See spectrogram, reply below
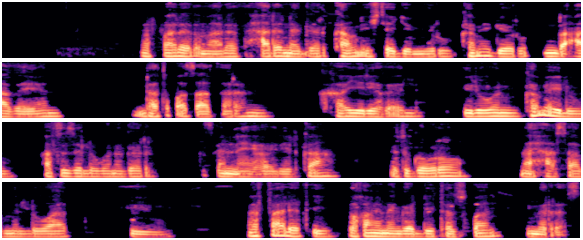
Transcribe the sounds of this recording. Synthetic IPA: mɐfalɐt̪ʼimalɐt̪ħad̪ɐnɐɡɐɾkʰaβɨnʔɨʃt̪ʰɐd͡ʒɛmːiɾukʰɐmɐjɡeɾuɨnd̪ɐʕazɐjɛn | ɨnd̪at̪ʰɨkʼɐ̰t͡sʼat͡sʼɐɾɐn | kʰɨ̥xɐjːɪd̪jɪxɨʔɨ̰l | ʔiluwʊnkʰɐmɐjlu | ʔaβt̪izɐlːɐwonɐɡɐɾ | kʰɨt͡sʼɨnːɨħjɪxɐjd̪ilkʰa | ʔɨt̪ʰɨɡɐβɾo̞ | najħasaβmɨlːɨwat̪̚ | ɨjːu | mɐfalɐt̪ʼibɨxɐmɐmɐŋɡɐd̪it̪ʰɐzɨxo̞njɪmɨɾːɐsʼ

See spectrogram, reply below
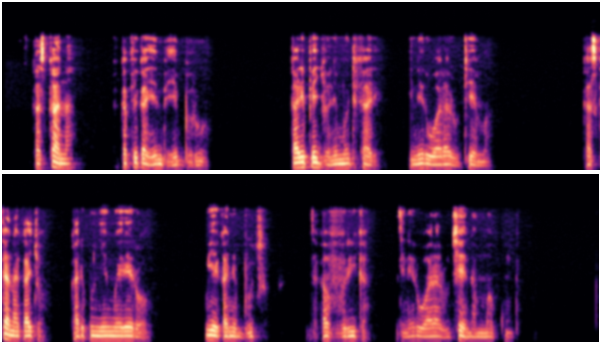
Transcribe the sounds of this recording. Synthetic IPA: kasi̥kana | kḁkap͡fe̞kaɦe̞mbe̞je̞bʱuɾu | kaɾipe̞d͡ʒone̞mo̞ti̥kaɾiː | ne̞ɾuwaɾarutʰe̞ːma | kasi̥kanakat͡ʃo̞ | kaɾikuɲe̞ŋwe̞ɾe̞rwa̰ | uje̞kane̞bʱut͡su̥ | d͡zakavuɾika | d͡zine̞ɾuwaɾarut͡ʃe̞namumak̚uːmbo

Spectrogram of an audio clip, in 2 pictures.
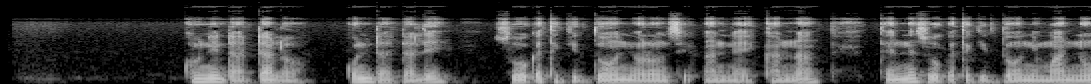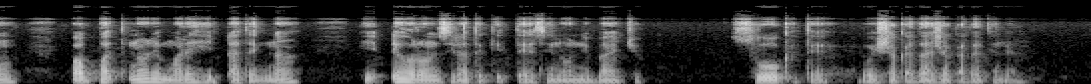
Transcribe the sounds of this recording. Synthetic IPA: kʊnɪd̪ɐd̪ːɐlo | kʊnɪd̪ɐd̪ːɐlɪ | suːkʼɛt̪ɛɡɪd̪ːo̞ːnːɪhɔɾɔnsɪ̰ʔɐnːɪɐɪ̰kʰːɐnːɐ̰t̪ɛnːɛsuːkʼɛt̪ɛɡɪd̪ːo̰ːnːɪmɐnːub̥ɐbːɐt̪ʼːɪnɔɾɛmɐɾɛɦɪɗːɐt̪ɛnːɐ | hɪɗɪhɔɾɔnsɪɾɐ̰t̪ɛkʼɪt̪ʼːḛːsɪno̰nːɪ̰bɐ̰d͡ʒʊ | suːkʼɛt̪ʰɛ̰ | wɔ̰jʃːɐkʼɐt̪ʼa̰ːʃɐkʼɐt̪ɛt̪ɛnɛ̰n

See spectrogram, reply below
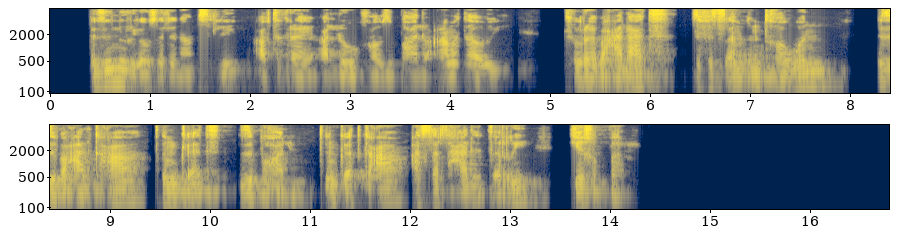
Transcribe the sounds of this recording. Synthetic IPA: ʔɨzinɨɾiʔo̞zɐlːɐnamɨsliʔa̰βt̪ʰɨɡɾajalːɐwukawzɨbːahalṵʕa̰mɐt̪ʰawi | kʰɨβɾɐba̰ʕalat̪ | z̥ɨfɨt͡sʼːɐmɨnt̪ʰɨxɐwːʊn | ʔɨziba̰ʕa̰lkʰɐʕat̪ʼɨmkʼɐt̪zɨbːahaljut̪ʼɨmkʼɐt̪kʰa̰ʕaʔasːɐɾt̪ʰɐ̥ħad̪ɐt̪ʼɨrːi | jɪxbɐɾ

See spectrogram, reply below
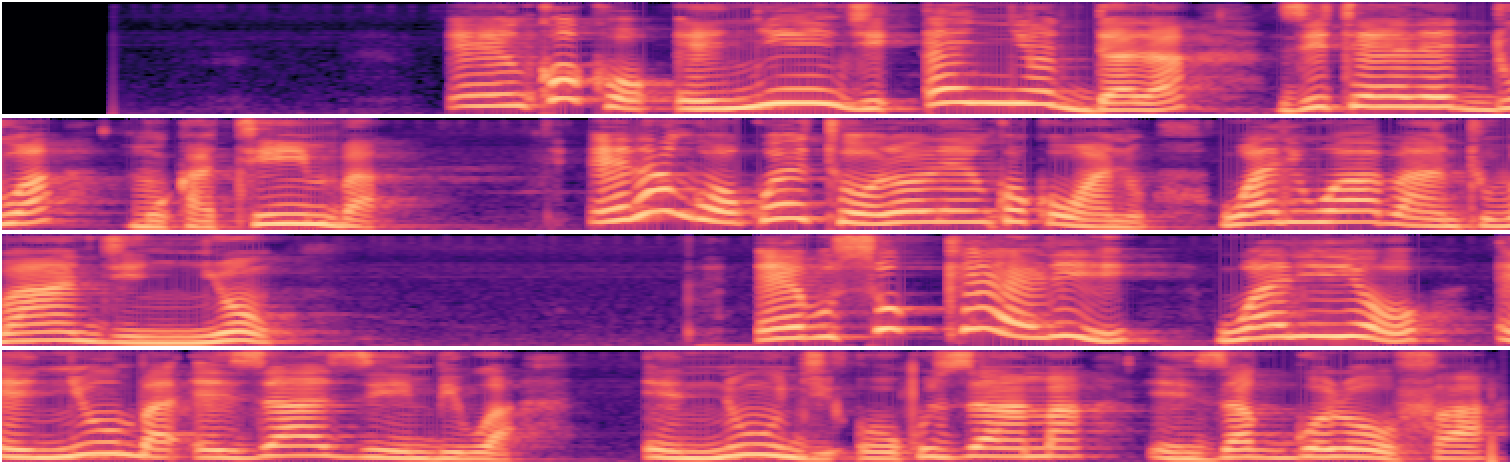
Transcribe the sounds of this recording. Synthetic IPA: e̞ŋko̞ko̞e̞ɲːiːɲɟie̞ɲːo̞dːala | zite̞ːɾe̞dwa | mukatʰiːmba | e̞ɾaŋɡo̞ːkwe̞ːtʰo̞ːlo̞le̞ːŋko̞ko̞wano̞ | waliwaːβaːntuβaːɲɟiɲːo̞ | e̞βusukʰːe̞ːli | walijo̞ | e̞ɲːuːmbaʔe̞zaːziːmbiβwa | e̞nːuːɲɟiʔo̞kuzaːmae̞zaɡːo̞lo̞fa

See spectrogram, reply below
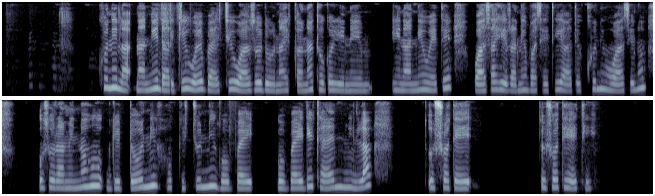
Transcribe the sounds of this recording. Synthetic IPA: kʰʊnɪlaʔnɐnːɪd̪ɐɾɡɪwɔjbɐjɐt͡ʃːɪwaːs̬ɔd̪uːnɐɛkːɐnɐt̪ɔɡɔ | jɪnɐnːɪwɛt̪ɛwaːsɐhɪɾɐnːɪbɐset̪ɪjaːt̪ɛkʰʊnɪwaːsɪnɔ | ʊsʊɾɐmɪnːɔhʊɡɪd̪ːoːnːɪhɔkːɪt͡ʃːʊnːɪ | ɡ̥ɔbːɐjd̪ɪkɐjɛnːɪlːɐ | t̪ʼʊʃɔ | t̪ʼʊʃɔt̪eːt̪ɪ

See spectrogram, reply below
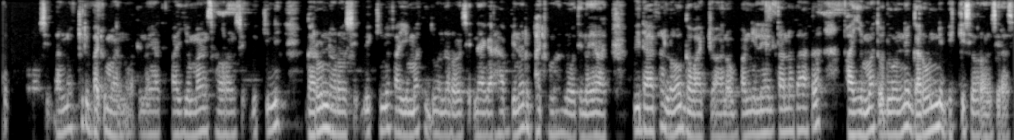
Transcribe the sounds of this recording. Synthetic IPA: ʊn | ɔɾɔnsɪᶑɐnːɔɪkːɪɾɪbɐt͡ʃʼʊmɐnːo̰ːt̪ɪnɔ̰jaːt̪ɐ̥fɐjɪmːɐnsɐɔɾɔnsɪɗʊɪkːɪnːɛɡɐɾuːnːɪɔɾɔnsɪᶑːʊɪkːɪnːɛfɐjːɪmːɐt̪ɔd̪uːnːɛɔɾɔnsɪʔnɐjɡɐɾɐɦɐbːɪnɔɾɪbɐt͡ʃʼʊmɐnːoːt̪ɪnɔjaːt̪ɐ̥wɪd̪aːfɪɾɐloːɡɐwat͡ʃːʊaːnɐʊbːɐnːɪle̞ːlt̪ɐnːɔt̪aːfɪɾɐfɐjːɪmːɐt̪ɔd̪uːnːɛɡɐɾuːnːɪbɪkːɪsɪɔɾɔ̰nsɪɾɐ̰s

